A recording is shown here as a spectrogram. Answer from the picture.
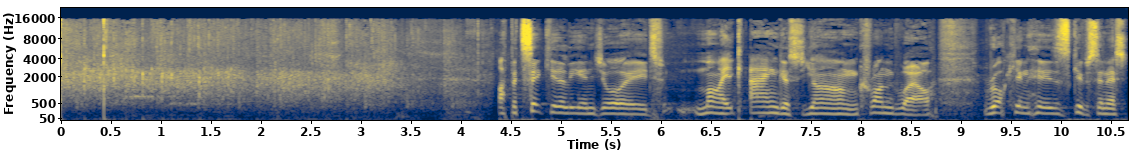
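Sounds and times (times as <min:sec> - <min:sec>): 
audience applauding: 0:00.0 - 0:04.4
speech: 0:04.4 - 0:10.6.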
